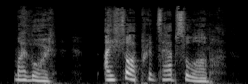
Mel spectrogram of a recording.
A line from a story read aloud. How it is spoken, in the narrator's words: Obed gasped, as if the news might have killed him had he held it longer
